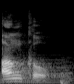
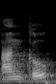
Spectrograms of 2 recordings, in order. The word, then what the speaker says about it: uncle: Uncle, zio, is U inglese o, uncle, non uncle, perché uncle è la caviglia.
